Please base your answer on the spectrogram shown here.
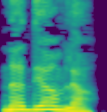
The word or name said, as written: ನದ್ಯಾಮ್ಲ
